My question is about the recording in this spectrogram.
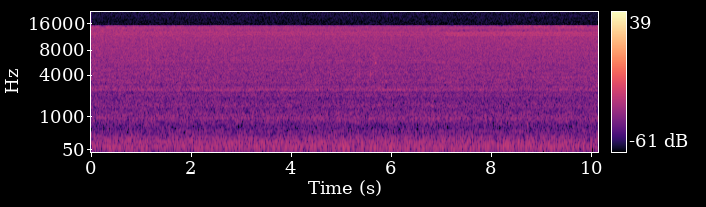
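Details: Mac Pro 1,1/2,1 with 32GB RAM under benchmark load: steady soft whoosh with faint constant hum, no rattles or surging, fans ramping just slightly in the last half minute; normal quiet fan noise, system fine at 32GB.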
